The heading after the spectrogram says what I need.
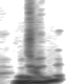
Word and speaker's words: Tua: that's not how you say it at all Tua oh Tua Tua yeah so Tua is making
